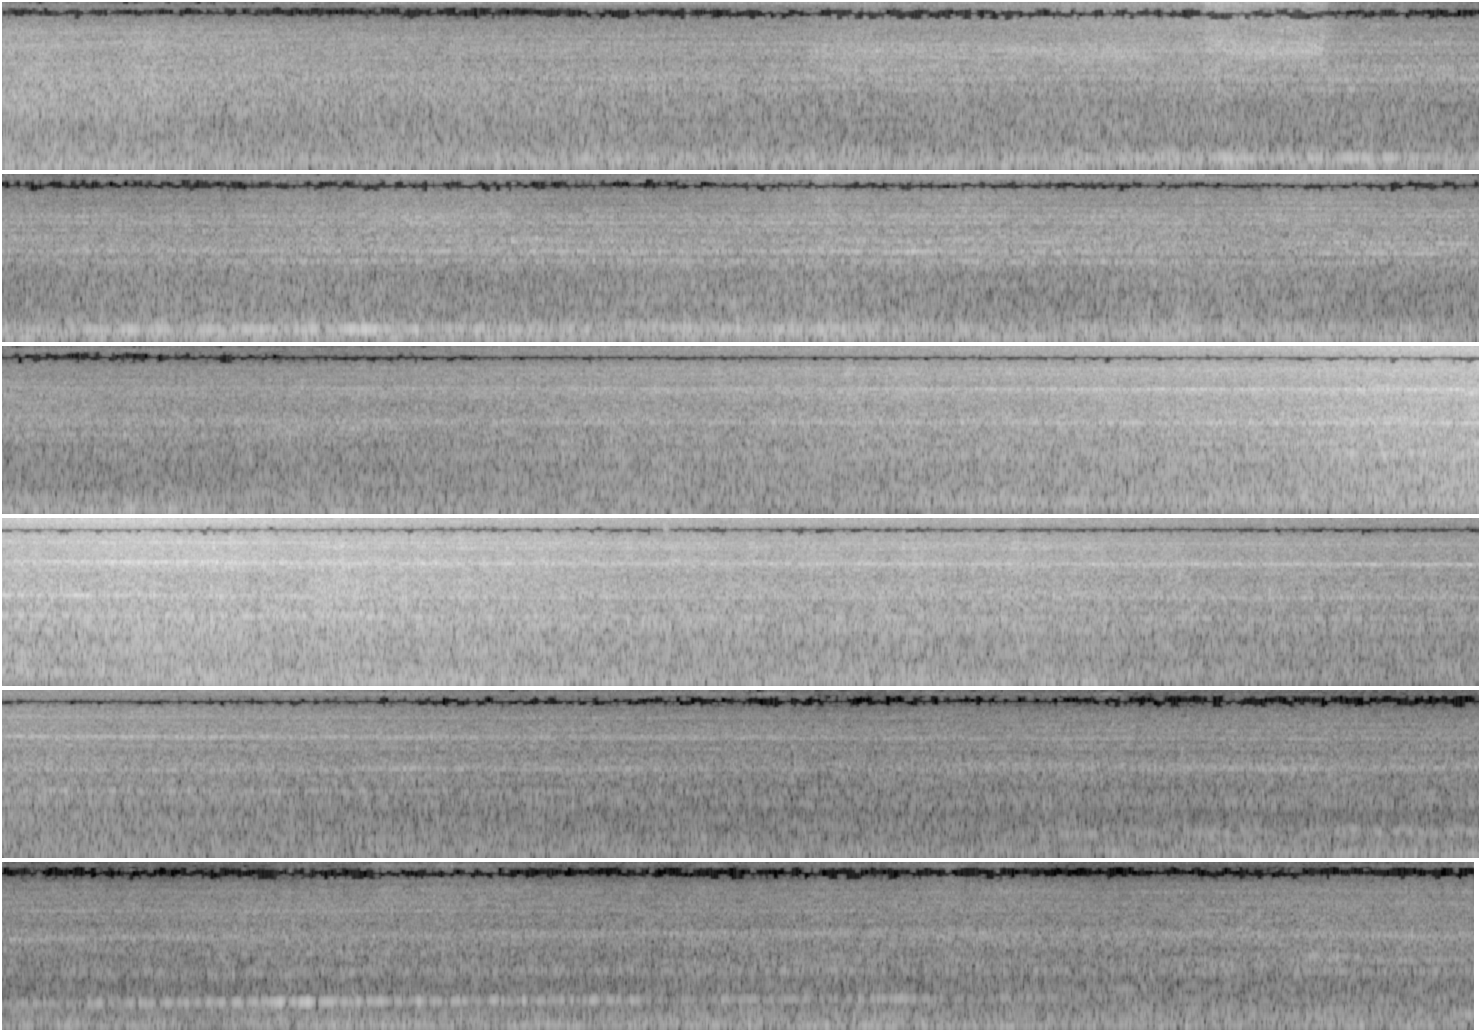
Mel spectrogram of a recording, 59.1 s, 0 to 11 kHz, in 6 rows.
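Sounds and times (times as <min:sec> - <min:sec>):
electric locomotive whine: 0:00.0 - 0:59.0
train hum: 0:00.0 - 0:59.0.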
